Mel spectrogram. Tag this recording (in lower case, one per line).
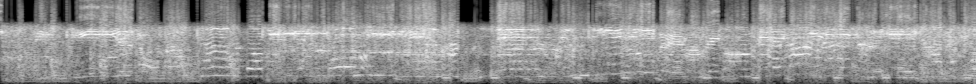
music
